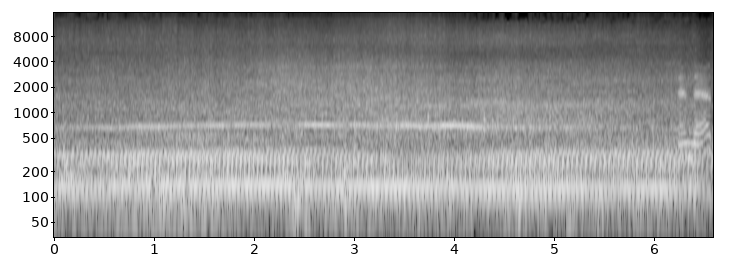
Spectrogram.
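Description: Vehicle engine running steadily, with a thin whine that rises a little and fades out about four seconds in.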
